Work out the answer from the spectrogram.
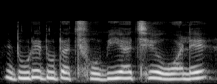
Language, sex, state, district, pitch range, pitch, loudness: Bengali, female, West Bengal, Cooch Behar, 265-290 Hz, 285 Hz, -12 LUFS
